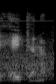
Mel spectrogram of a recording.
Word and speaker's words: Haken: You may remember with the Hawin review that I just did, uh, apparently I've been pronouncing the band's name wrong for years, by the way. It's apparently Haken, just like Bacon.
